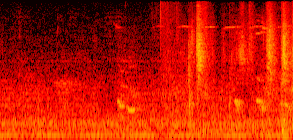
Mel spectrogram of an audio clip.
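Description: A young dog whimpering faintly, with short falling whines near the middle and twice near the end. A single sharp click about three seconds in is the loudest sound.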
